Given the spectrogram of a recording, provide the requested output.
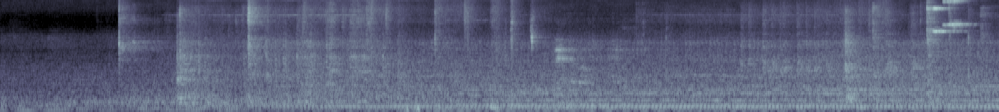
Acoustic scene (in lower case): elevator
